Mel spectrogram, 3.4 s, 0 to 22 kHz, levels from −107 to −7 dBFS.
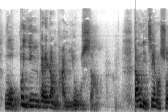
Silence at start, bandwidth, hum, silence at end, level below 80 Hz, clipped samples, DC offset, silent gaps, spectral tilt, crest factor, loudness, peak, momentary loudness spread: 0.1 s; 15.5 kHz; none; 0 s; -62 dBFS; under 0.1%; under 0.1%; none; -5 dB/octave; 16 dB; -16 LUFS; 0 dBFS; 9 LU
